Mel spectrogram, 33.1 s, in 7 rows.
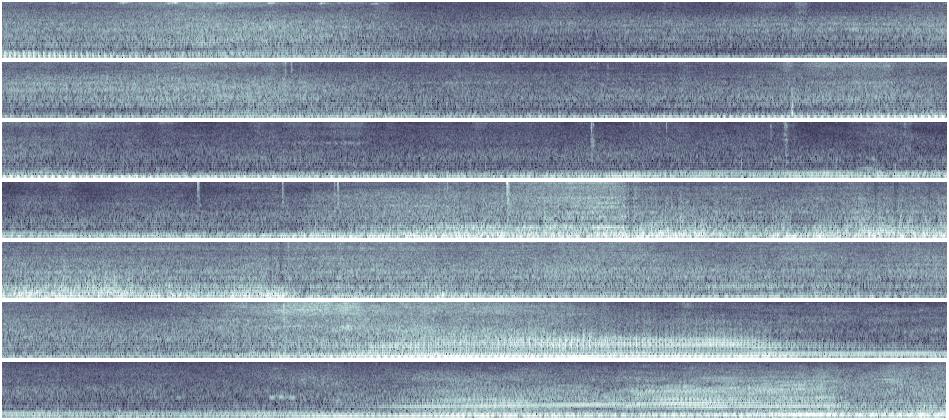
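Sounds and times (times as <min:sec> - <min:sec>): car engine revving: 0:12.2 - 0:33.0
rushing noise: 0:14.1 - 0:27.7.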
